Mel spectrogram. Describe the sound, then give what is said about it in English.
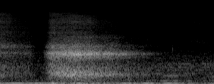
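A single deliberate, audible breath drawn in, a soft airy rush swelling for about a second and then fading, with no talking around it. “Do you know that just by breathing you're creating karma?”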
